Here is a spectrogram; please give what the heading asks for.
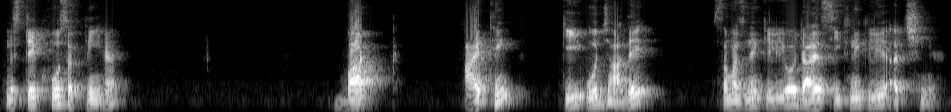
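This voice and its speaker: A man teaching an online astrology class, explaining step by step, posing questions and answering them himself, mixing English words into his Hindi. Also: mid-range voice.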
